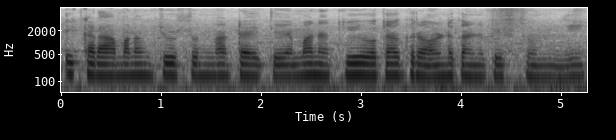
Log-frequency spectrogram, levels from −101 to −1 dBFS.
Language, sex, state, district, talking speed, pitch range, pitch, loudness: Telugu, male, Andhra Pradesh, Sri Satya Sai, 80 wpm, 130-140 Hz, 135 Hz, -16 LUFS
